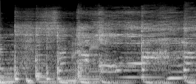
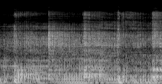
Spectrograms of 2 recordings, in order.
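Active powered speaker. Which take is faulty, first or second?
second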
